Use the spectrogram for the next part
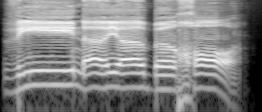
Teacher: untuk ba ni qalqalah sughra, lantunan kecil ataupun lantunan yang lemah. · zi kita keluarkan sedikit ujung lidah kita, mak asli ya.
